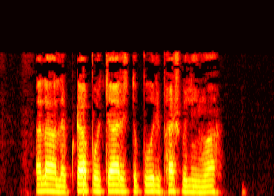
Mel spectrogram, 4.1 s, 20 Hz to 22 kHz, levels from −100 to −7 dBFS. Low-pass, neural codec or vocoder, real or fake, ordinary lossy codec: 7.2 kHz; none; real; MP3, 32 kbps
